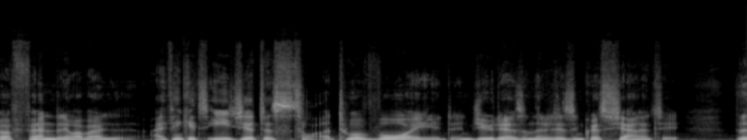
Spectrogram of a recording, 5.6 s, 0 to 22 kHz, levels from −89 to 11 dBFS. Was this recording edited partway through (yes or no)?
no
